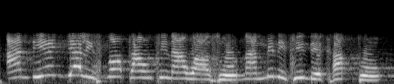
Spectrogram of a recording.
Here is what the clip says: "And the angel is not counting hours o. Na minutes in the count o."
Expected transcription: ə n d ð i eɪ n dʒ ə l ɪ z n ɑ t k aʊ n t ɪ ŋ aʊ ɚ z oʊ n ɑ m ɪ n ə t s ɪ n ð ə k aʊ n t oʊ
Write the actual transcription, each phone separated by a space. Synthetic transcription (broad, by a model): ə n d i eɪ n dʒ ə l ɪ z n ɑ t k aʊ n t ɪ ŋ aʊ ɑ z oʊ n ɑ m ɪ n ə t ɪ n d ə k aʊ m t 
